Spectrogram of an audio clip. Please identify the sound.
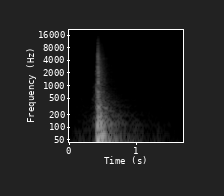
Shutting car door
Closing a Car door
door, closing, car, vehicle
